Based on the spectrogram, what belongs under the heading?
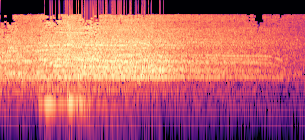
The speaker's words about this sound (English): If you receive that, let me hear you shout hallelujah.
